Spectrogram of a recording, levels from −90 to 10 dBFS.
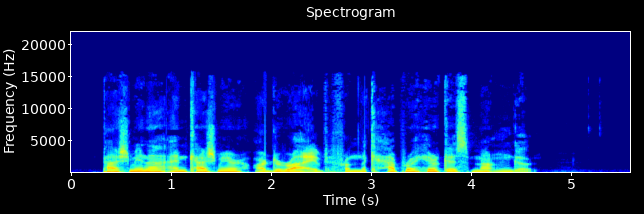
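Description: At 0.95, 1.94 (just before "derived from") and 2.94 s (just after "derived from"), overlap between stream segments trims 5 to 16 milliseconds at one-second segment joins, so the speech skips. The waveform shows an abrupt step, and the spectrogram a thin vertical broadband line.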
